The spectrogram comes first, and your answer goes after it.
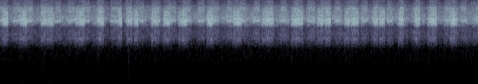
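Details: In a pine forest in Greece during midsummer, cicadas produce an unbroken shrill rasping drone, rhythmically swelling in fast pulses, alone in the recording.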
